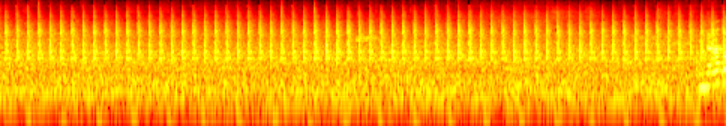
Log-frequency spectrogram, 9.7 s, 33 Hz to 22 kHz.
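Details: Laser removal of a nevus of Ota birthmark, third session, lesion already much lighter, patient reports no pain; rapid, steady clicking pulses, about 200 a minute, from the dermatological laser firing.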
